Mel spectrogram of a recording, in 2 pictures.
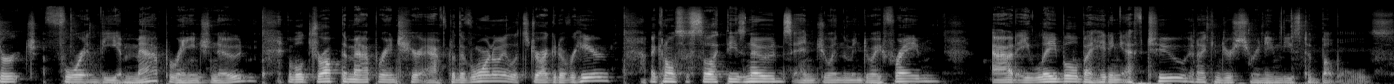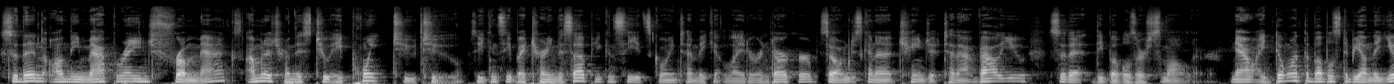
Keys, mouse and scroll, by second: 0.3-0.8 typing, 1.8 click, 3.8 click, 4.2 click, 5.4 click, 5.8 click, 7.5-8.3 typing, 8.2-10.1 ctrl+middle drag, 8.9-11.5 ctrl+drag, 10.1 F2, 11.7-13.8 typing, 13.7 click, 14.3 click, 15.7 click, 17.0-17.7 typing, 17.9 Return, 18.7-21.2 shift+drag, 21.2 shift+middle click, 21.4-22.4 shift+middle drag, 21.6-22.1 shift+scroll down 1, 23.3-23.9 scroll up 2, 24.6 scroll up 1, 25.0 scroll down 1, 25.4 middle click, 25.6-27.2 drag, 25.9-27.2 scroll down 2, 26.2 shift+middle drag, 26.4-27.5 shift+middle drag, 27.2 shift+scroll down 1, 27.2 typing, 27.7-27.8 shift+middle drag.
